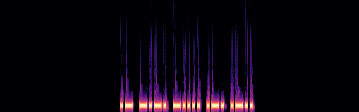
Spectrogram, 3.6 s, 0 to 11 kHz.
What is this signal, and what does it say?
Morse code, heard as a keyed tone, about 53 wpm, 700 Hz. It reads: AC6RL
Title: USA Call Signs - 6x Character Spacing - 50wpm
